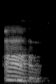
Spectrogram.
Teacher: Например, а, третий тон изображается у нас галочкой. Это у нас нисходящий, восходящий тон. Наш голос сначала опускается вниз, затем должен подняться вверх. А, как на американских горках.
